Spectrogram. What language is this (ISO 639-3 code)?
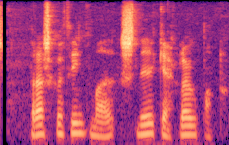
isl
